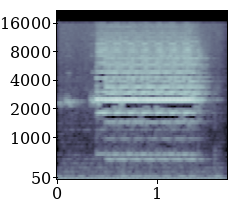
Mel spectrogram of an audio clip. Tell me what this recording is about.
old cheap phone 901
One of those old style cheap electric home-phones ringing (brand was "Cresta"). It's a really old sample, maybe someday I will find back the old recording this came from, because for now I don't have it in raw format, only this MSADPCM version.
ring, cresta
